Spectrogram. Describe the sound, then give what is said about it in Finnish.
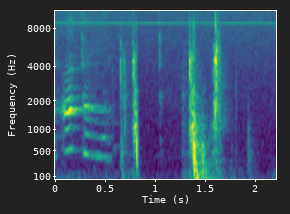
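A door is pushed shut: a couple of light knocks and rattles, then a heavy thud as it closes, with a brief voice-like tone just before. “No niin, sulje ovi.”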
